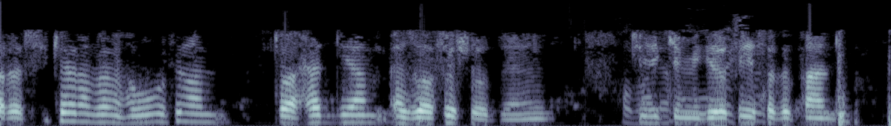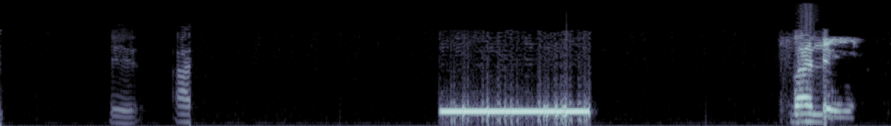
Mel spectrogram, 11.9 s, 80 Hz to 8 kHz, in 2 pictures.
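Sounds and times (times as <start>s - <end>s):
speech: 0.0s - 5.8s, 6.7s - 7.3s, 11.2s - 11.7s
noisy phone line: 8.9s - 9.9s
steady telephone busy tone over a noisy phone line: 8.9s - 9.9s.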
